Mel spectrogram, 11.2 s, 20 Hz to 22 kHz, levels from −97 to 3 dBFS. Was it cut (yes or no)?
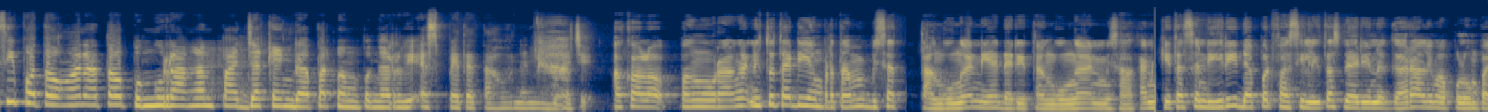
yes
